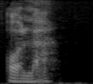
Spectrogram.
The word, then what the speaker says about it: hola: The first one is H, as in hola. H does not make a sound in Spanish. It's silent.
